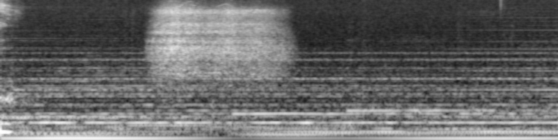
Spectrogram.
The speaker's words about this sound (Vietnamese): hít sâu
